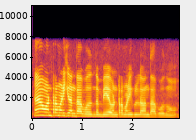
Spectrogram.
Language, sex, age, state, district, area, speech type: Tamil, female, 60+, Tamil Nadu, Tiruvarur, rural, spontaneous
